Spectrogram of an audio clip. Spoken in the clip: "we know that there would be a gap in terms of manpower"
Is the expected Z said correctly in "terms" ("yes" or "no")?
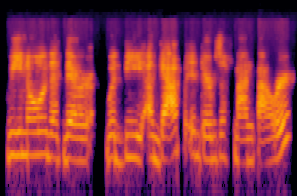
no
